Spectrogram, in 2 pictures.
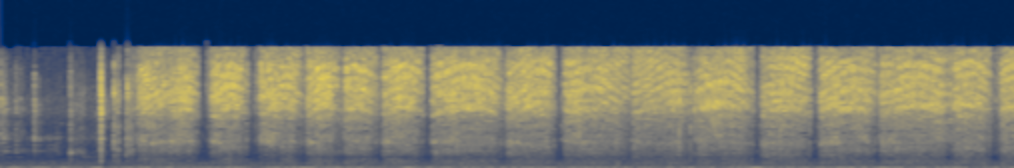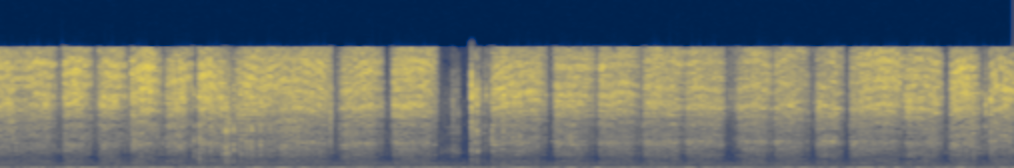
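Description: Aerosol spray paint can hissing as paint is sprayed onto paper, in a run of bursts broken by many brief pauses, over a steady low hum.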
